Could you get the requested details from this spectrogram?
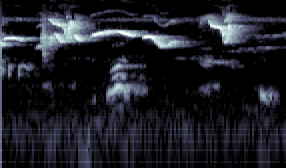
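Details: Oriental magpie-robin, hot-tempered type, delivering strong whistled notes that slide down and up, with a few short rougher phrases, in a clean recording without other sounds.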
